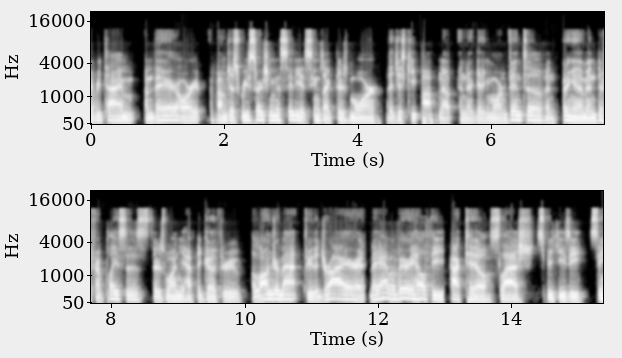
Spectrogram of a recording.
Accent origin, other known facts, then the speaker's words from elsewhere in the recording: Canton, Ohio, United States; born there; Yeah, that's where I was born. I was born in Canton, Ohio.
